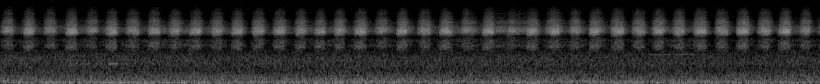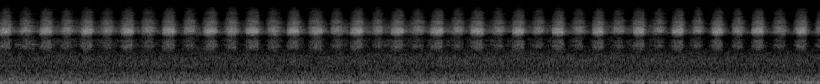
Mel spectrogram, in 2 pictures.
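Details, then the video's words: A very loud daytime cricket gives a long unbroken series of sharp, high, rasping chirps, about two and a half each second, steady in rhythm and loudness throughout. "Unbelievably loud cricket chirping sound in day time."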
